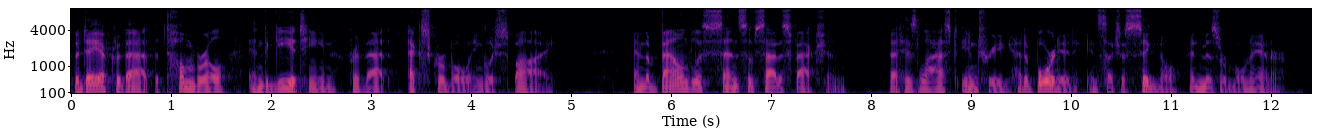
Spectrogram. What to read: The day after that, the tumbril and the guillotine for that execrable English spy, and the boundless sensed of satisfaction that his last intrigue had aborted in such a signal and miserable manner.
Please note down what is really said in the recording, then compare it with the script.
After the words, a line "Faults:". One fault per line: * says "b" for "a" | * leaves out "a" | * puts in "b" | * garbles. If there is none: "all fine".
The day after that, the tumbril and the guillotine for that execrable English spy, and the boundless sense of satisfaction that his last intrigue had aborted in such a signal and miserable manner.
Faults:
* says "sense" for "sensed"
